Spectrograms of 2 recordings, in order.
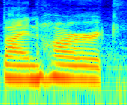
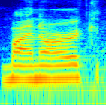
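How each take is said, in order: First: The h sound in the middle is pronounced. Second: The h sound in the middle is silent. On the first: The speaker calls it wrong. "I always feel like I mispronounced that" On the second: The speaker calls it right. "there we go"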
